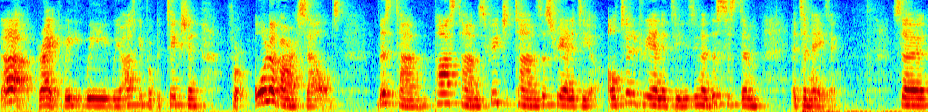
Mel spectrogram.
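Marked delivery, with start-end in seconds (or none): none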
